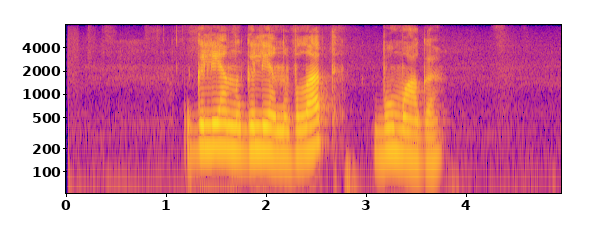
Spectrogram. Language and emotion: Russian, neutral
